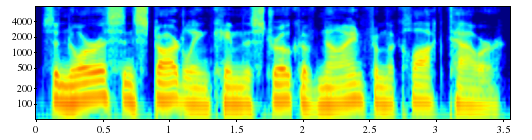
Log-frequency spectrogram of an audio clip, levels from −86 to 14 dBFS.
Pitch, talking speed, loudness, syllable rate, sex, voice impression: 110 Hz, 200 wpm, -18 LUFS, 4.9 syllables/s, male, very masculine, very adult-like, middle-aged, very thick, slightly tensed, powerful, slightly dark, slightly hard, muffled, fluent, cool, very intellectual, sincere, very calm, friendly, very reassuring, slightly elegant, very wild, sweet, kind, slightly modest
